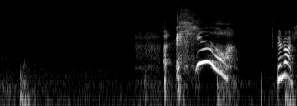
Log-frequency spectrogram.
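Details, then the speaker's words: A quick inhale, then a loud, high, squeaky sneeze trailing off with a small second burst, during a livestream; ordinary sneeze. "oh yeah no he definitely heard me but I see I'm very quick at running see wow I'm so fast dummy you heard my sneeze sorry sheriff I couldn't help myself"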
